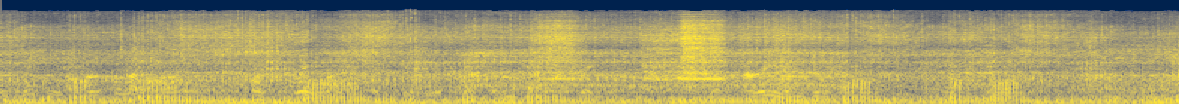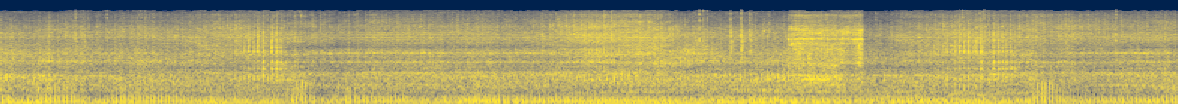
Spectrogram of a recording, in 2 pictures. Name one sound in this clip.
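A small engine buzzes and revs up and down close by.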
